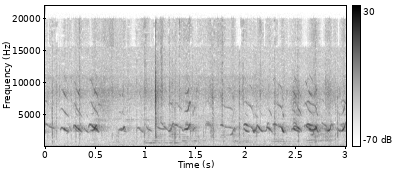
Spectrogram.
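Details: Baby chickens chirping together, a dense overlapping flurry of high, short, wavering peeps repeated rapidly over a low background hum.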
